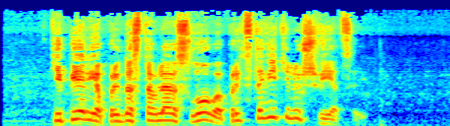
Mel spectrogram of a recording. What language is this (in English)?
Russian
